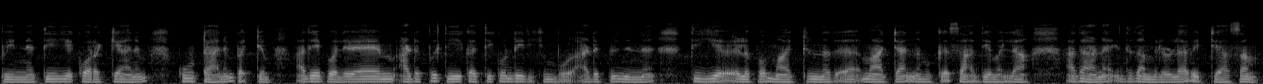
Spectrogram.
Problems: low volume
